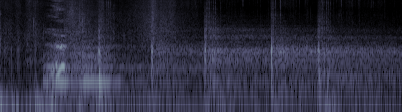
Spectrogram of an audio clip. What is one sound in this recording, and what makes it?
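Hands and feet knock on the rungs of a wooden ladder.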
